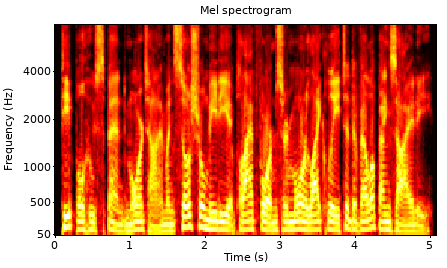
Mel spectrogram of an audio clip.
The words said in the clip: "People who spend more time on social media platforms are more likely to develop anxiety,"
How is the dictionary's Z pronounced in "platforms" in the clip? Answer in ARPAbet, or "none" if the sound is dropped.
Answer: Z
